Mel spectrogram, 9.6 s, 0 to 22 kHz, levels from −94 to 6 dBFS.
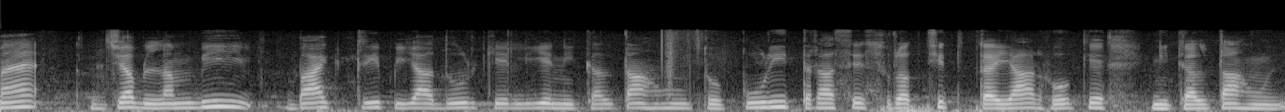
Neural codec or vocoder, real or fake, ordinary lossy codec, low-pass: none; real; none; 7.2 kHz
